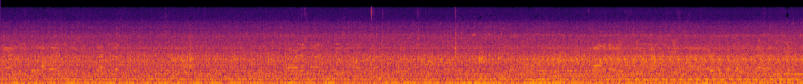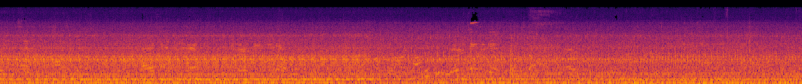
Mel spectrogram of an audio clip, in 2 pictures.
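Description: Engine of a truck-mounted lattice-boom crane running steadily. Its pitch steps up about ten seconds in and drops back lower about two-thirds of the way through as the crane is worked.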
